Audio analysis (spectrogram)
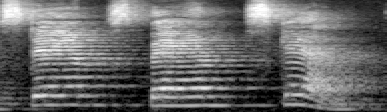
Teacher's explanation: They're unaspirated before the phoneme s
